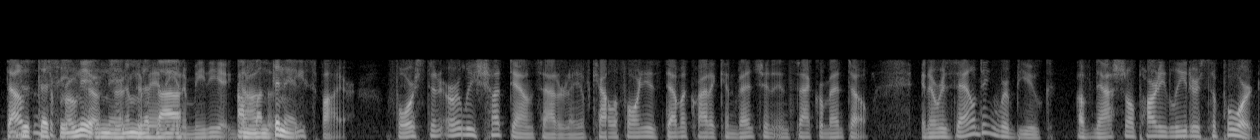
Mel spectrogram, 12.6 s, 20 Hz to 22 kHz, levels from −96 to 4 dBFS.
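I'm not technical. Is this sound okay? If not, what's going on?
No. The speech went through a Bluetooth CVSD headset codec, an old narrowband phone-headset format, so everything above 4 kHz is gone, s sounds are scratchy, and grainy hiss sits underneath.

There is also unconcealed Bluetooth headset packet loss: tiny chunks of audio were lost between the headset and the phone, leaving abrupt gaps, briefly at 4.62 s and about twice as long from 6.06 to 6.10 s.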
